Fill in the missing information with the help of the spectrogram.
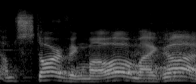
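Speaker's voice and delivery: low, drawn-out stoner groan; stoned teen. Acted. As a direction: drag it out like a hungry stoned kid. Plays his stoned younger self to mom.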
